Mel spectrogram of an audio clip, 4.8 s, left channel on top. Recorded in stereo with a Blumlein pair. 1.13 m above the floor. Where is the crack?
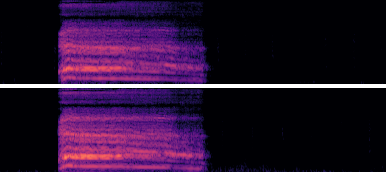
No crack in this recording.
